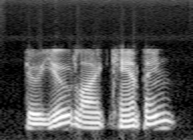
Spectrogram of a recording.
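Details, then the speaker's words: Simulation of a cochlear implant user's hearing, based on reports from patients implanted on one side with normal hearing on the other: the phrase "Do you like camping?" sounds thin, tinny, high-pitched, Munchkin-like. "O primeiro seria para um paciente normo-ouvinte e o segundo seria para o paciente usuário de implante coclear."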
